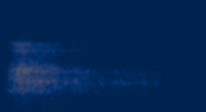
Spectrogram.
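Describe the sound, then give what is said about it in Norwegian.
A single long breath out through the mouth during a guided breathing exercise: an airy whoosh that swells quickly, then tapers off softly over about two seconds. “Og så puster vi godt inn gjennom nesa igjen og ut gjennom munnen.”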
